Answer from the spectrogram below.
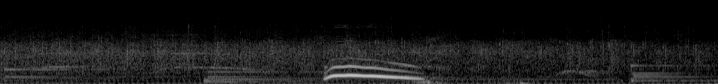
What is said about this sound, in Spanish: Vamos, a darle tu mejor aplauso al Señor.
